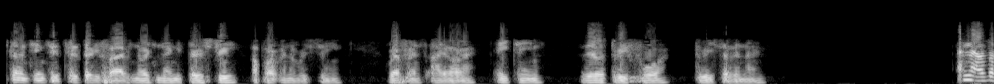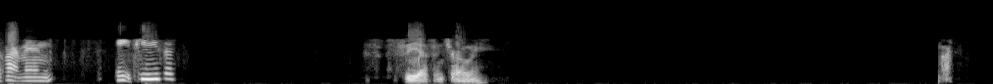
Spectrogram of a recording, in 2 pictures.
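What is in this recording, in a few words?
South Scottsdale Sheriff East County, scanner audio trunk; MCSO - EAST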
